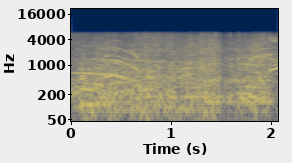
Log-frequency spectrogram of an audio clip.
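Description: Noise of a Salt & Pepper–type carnival shaker ride in motion, heard from inside the spinning rider's cage: an even rush with a steady low hum underneath.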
